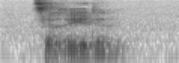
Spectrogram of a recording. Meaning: to discuss (a subject) to death
- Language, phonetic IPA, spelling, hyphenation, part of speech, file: German, [t͡sɛɐ̯ˈʁeːdn̩], zerreden, zer‧re‧den, verb, De-zerreden.ogg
